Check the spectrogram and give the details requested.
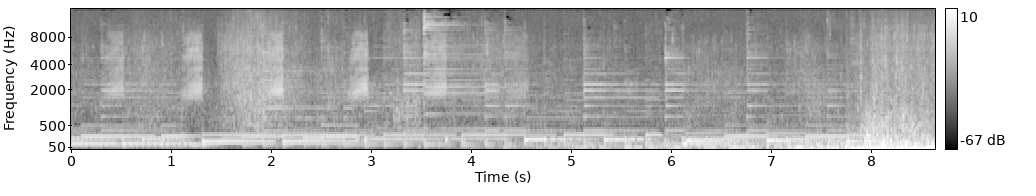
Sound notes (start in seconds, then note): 0.1 duck sounds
